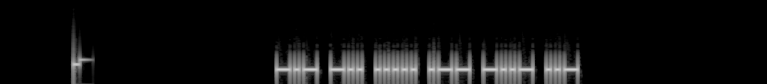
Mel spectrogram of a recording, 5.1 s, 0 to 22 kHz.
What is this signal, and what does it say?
Morse code, heard as a keyed tone, about 40 wpm, 700 Hz. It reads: KD5WXU
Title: USA Call Signs 40wpm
